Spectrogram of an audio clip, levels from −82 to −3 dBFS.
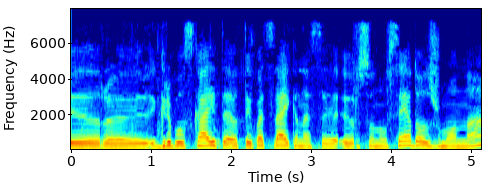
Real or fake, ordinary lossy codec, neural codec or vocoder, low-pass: real; MP3, 32 kbps; none; 7.2 kHz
